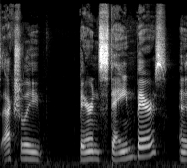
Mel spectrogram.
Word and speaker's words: Berenstain: the Berenstein bears but Berenstain but isn't that weird like couldn't you swear that it's Berenstein bears yeah it's like everyone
